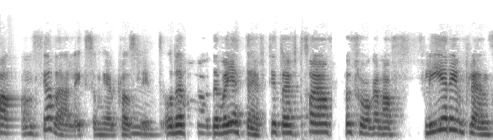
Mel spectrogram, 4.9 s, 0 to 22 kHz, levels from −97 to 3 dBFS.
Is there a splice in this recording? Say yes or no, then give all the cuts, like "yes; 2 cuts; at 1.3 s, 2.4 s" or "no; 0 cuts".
yes; 2 cuts; at 3.0 s, 3.3 s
